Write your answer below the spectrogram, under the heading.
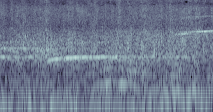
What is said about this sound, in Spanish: El sonido de los aplausos. Después de un día en el que las calles estaban en silencio, llegaban los aplausos.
